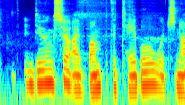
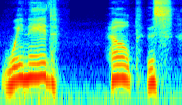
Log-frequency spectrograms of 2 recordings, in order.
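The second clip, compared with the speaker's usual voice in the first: high, raised call for help; yelling out; 9 semitones higher, 4 dB louder, slower than usual. Acted. Player's character yells for aid as boss collapses, yelling out. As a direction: call urgently across the room. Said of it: "I yell out".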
